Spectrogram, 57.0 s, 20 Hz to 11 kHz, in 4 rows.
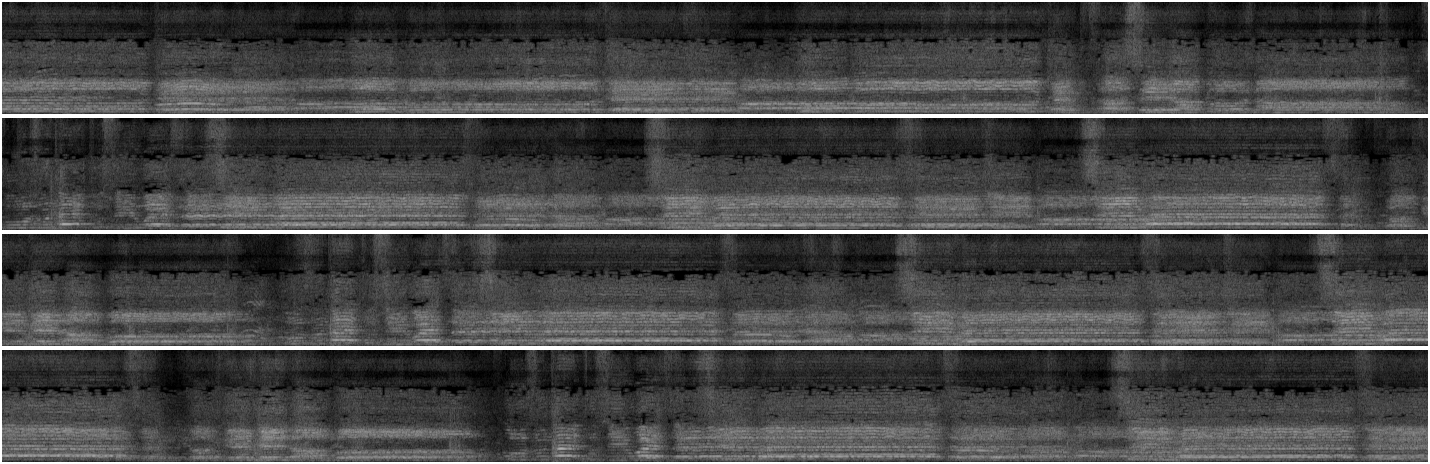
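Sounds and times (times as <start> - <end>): male choir singing a hymn: 0.0 - 57.0.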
